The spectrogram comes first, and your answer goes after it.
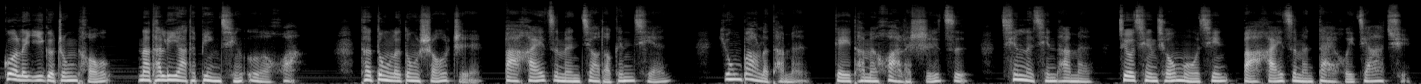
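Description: Low-voiced woman narrating a novel. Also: normal speed, a little mellow, dry recording, clean studio sound, soft background music. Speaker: audiobook narrator. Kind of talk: scripted narration.

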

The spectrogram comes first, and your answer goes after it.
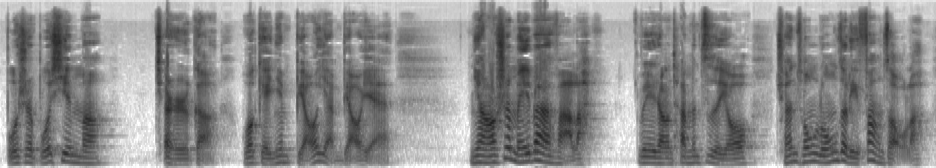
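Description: Sly old man done by a storyteller, deep slow teasing drawl, bouncy intonation. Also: animated, a bit bright. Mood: matter-of-fact. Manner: gruff and teasing, drawn-out.

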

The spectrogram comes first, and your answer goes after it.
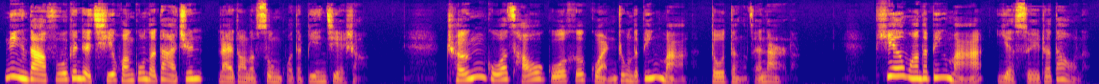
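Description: A woman narrating a children's story in a scripted storytelling style, with a lively delivery that acts out the characters' lines. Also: mid-range voice, normal speed, no room sound, clean studio sound. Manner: lively, voices characters in dialogue.

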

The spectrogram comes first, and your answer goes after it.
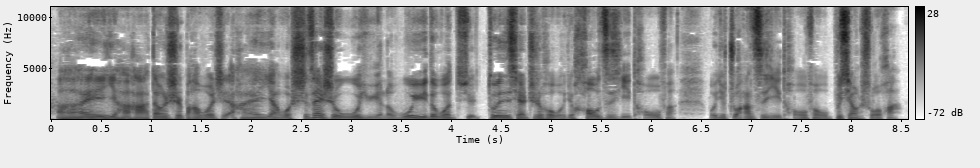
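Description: A man in his thirties telling comic stories in a chatty way, filling pauses with drawn-out fillers. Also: on the low side, animated. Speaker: comedy vlogger. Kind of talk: comic storytelling monologue.

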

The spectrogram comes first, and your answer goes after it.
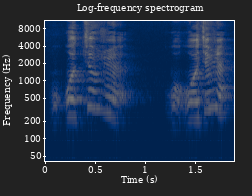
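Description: A woman co-hosting a podcast in casual chat, animated and self-deprecating, speaking with a tinge. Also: on the high side, normal speed. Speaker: podcast co-host.

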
